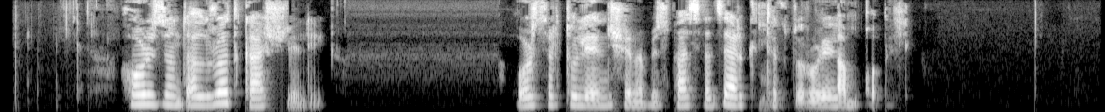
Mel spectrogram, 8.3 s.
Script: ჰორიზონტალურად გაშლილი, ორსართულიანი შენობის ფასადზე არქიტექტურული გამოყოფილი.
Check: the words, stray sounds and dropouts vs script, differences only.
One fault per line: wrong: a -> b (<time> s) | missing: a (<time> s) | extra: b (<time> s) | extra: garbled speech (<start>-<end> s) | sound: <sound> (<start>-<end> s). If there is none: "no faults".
no faults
